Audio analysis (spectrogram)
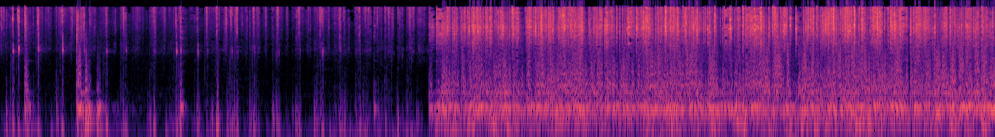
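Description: Long acrylic nails of both hands scratch fast over the hollow metal mesh grille of a silver condenser microphone. For the first four seconds there are quick, separate scratchy strokes with a low, boomy thud. The scratching then turns into a louder, continuous, rapid rasp with a steady low hum that lasts to the end.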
